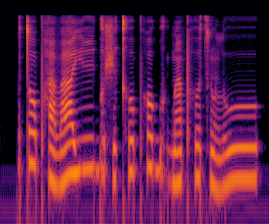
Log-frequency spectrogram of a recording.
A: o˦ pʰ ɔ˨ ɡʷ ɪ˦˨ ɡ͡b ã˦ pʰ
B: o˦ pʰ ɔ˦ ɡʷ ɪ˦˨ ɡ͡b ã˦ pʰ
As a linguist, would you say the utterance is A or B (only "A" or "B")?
B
